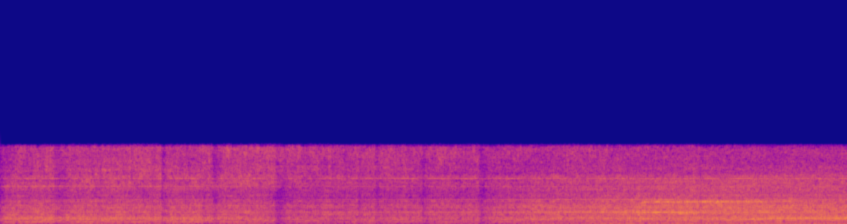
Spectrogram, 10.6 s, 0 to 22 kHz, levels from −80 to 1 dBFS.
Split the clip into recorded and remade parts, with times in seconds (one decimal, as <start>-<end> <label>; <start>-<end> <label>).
0.0-9.1 remade; 9.1-10.6 recorded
